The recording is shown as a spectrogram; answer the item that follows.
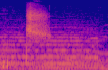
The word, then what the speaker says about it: Hooch: Madame Hooch rhymes with pooch.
